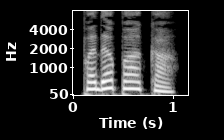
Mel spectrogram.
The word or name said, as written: ಪೊತ್ತುಪೋಕ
